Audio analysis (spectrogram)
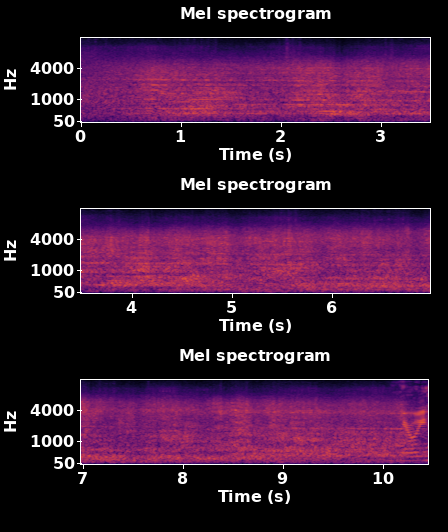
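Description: Airliner engines roar continuously and loudly at LAX airport, a broad sustained rumble with no one speaking.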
